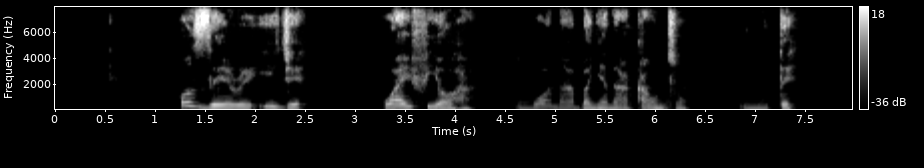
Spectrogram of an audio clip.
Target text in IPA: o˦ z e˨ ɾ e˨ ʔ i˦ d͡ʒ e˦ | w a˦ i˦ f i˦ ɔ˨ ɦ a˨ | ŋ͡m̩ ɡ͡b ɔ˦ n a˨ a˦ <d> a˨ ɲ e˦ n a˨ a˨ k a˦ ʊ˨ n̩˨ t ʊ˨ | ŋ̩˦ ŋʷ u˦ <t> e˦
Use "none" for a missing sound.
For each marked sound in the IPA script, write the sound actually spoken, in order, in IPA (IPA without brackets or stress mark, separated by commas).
b, t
